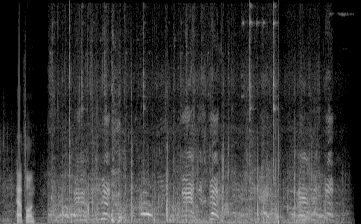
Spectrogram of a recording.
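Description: Football players shout and cheer as they walk in a group.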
